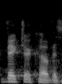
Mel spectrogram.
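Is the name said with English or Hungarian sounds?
English. The name is said with English sounds. This is an adapted form that is acceptable. "is totally fine"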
